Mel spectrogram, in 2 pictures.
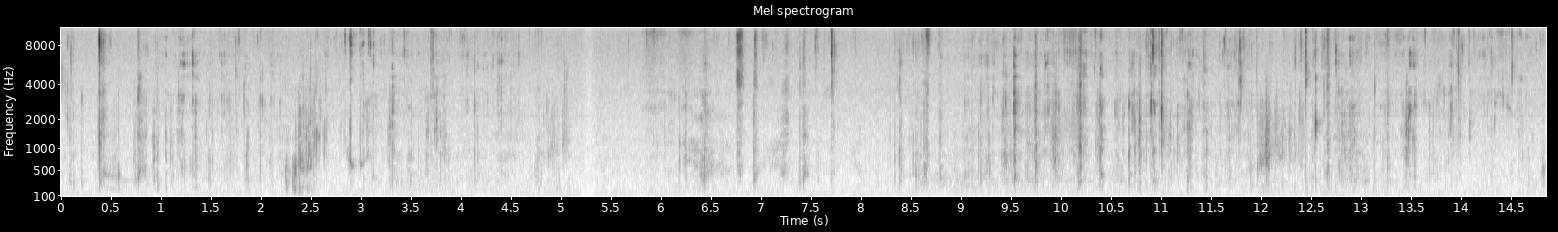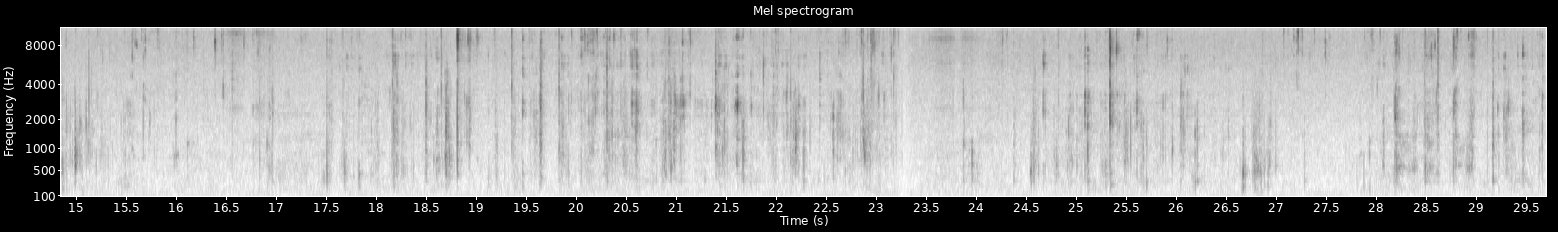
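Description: Close-miked chewing and wet mouth sounds of a person eating curry rice with a fried egg and crunchy red pickled relish (fukujinzuke), with many small clicks and smacks and the occasional knock of a wooden spoon in the bowl.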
